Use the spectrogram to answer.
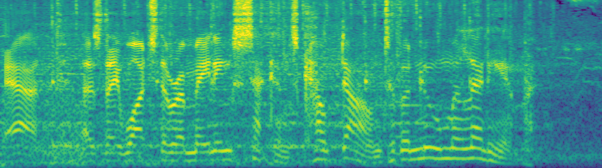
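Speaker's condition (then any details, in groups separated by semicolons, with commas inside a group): No condition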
